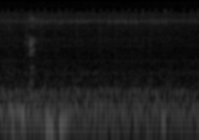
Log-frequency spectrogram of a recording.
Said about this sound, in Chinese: 这个雪地胎的胎噪还是有点大的啊！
